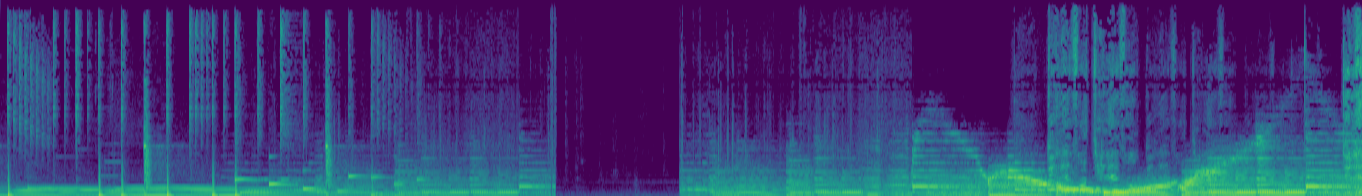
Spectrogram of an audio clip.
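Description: An Italian rap freestyle track plays loud: a heavy bass-driven beat, a sudden brief dropout, then the music returns with swooping synth sweeps rising and falling over it.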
